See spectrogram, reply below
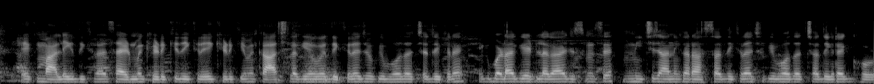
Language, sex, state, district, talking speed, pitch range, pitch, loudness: Hindi, male, Maharashtra, Solapur, 330 wpm, 120-130 Hz, 125 Hz, -27 LUFS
